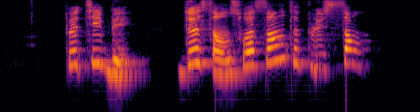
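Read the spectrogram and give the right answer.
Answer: 360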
